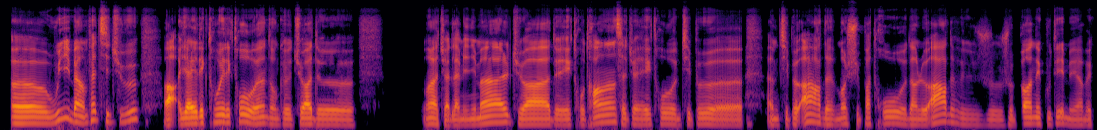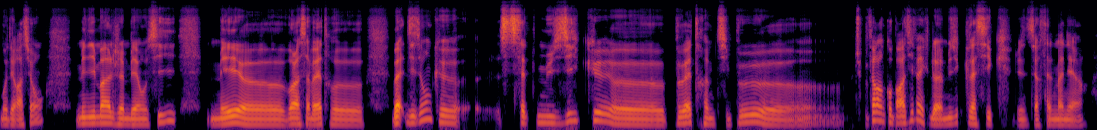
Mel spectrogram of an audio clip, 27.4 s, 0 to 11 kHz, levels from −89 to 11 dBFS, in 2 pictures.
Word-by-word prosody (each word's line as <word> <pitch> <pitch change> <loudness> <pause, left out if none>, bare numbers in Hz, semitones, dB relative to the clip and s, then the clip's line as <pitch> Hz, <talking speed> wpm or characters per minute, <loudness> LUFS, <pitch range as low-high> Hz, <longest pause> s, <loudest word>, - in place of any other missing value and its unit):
Heu, 120 -1 +6
oui, 175 - +1
bah, 140 -4 +5
en 120 - -1
fait, 180 +3 0
si 145 - +6
tu 140 0 -3
veux, 180 +6 -3 0.3
alors - - +9
il 105 - 0
y - - +7
a 110 - +10
électro, 130 +4 +2
électro, 135 -3 +2
hein. 120 +1 +2
Donc, 105 -2 -7
heu, 100 0 -2
tu 110 +3 0
as 110 - +6
de 95 -2 -3 0.9
voilà, 110 0 +3
tu - - -3
as - - +4
de - - -8
la 90 - +2
minimale, 120 +8 +2
tu 100 - -3
as 100 0 +6
de 95 - -6
l'électro 95 +1 -2
trance, 135 +2 +3
tu 105 - -6
as 100 - -1
l'électro 100 +2 -4
un - - -5
petit 100 +2 -3
peu, 105 +3 -8
heu, 105 -1 -2 0.3
un 100 - -5
petit 95 - -1
peu 110 - -2
hard. 135 -10 +2
Moi, 110 +3 -3
je - - +1
suis 95 - +2
pas 110 - -4
trop 115 -3 -5
dans 100 0 -2
le 95 - -3
hard. 140 -1 +3
Je 95 -2 -12
je 90 +1 -8
peux 90 +5 -4
en 115 0 +2
écouter 105 -1 -4
mais 95 -3 -9
avec 95 -1 -9
modération. 70 +1 -4 0.4
Minimale, 120 +1 0
j'aime 105 -1 -2
bien 100 -1 -1
aussi, 140 +11 -3 0.4
mais, 110 +6 +1
heu, 100 -3 -1
voilà, 110 -1 +3
ça 110 0 +1
va 100 - +2
être, 105 -1 -1
heu, 95 -2 -6 0.4
bah, - - +7
disons 165 +10 -3
que 135 -8 -5 0.5
cette 125 0 +6
musique, 130 +7 0
heu, 100 - -3
peut 115 +1 -3
être 115 - -3
un 105 -2 -7
petit 95 -1 0
peu, 125 +6 -13
heu, 105 -10 -6 0.5
tu - - -6
peux - - -22
faire 170 0 +2
un 160 - -2
comparatif 160 +4 -2
avec 160 -7 -3
de - - +2
la - - 0
musique 110 +5 -7
classique, 110 -4 -1
d'une 95 -1 -11
certaine 95 +1 -5
manière. 95 0 -5
110 Hz, 205 wpm, -23 LUFS, 100-130 Hz, 0.9 s, a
